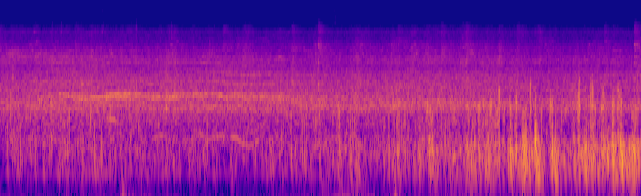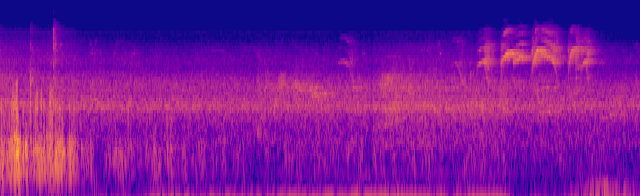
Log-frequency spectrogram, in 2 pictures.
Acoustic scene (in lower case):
park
